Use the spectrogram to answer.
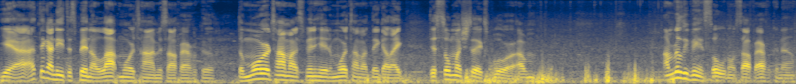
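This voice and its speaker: With ordinary pitch variation and a moderate pace, the speech comes through noticeable background noise. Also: man, fairly low pitch for a man. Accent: strong New York. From New York. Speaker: travel vlogger. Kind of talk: casual travel vlog chat, livestream.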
